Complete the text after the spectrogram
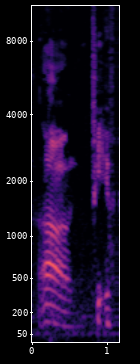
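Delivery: ordinary delivery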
